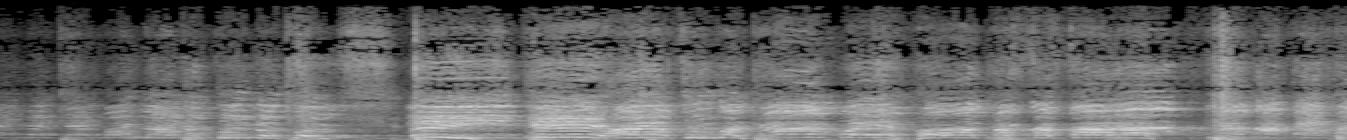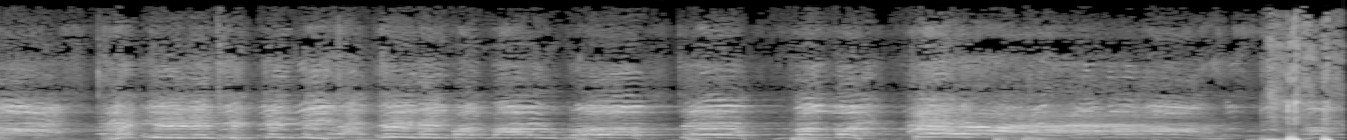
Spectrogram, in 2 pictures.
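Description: A group of women and men performs a Maori haka: loud, rhythmic shouted chanting in unison, punctuated by sharp percussive hits, holding steady for about twenty seconds.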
